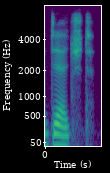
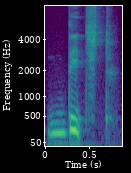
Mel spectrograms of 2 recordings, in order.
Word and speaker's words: ditched: don't know nice foreign don't have the habit of two syllables when you see ditched okay still only one syllable okay ditched ditched oh I see thank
